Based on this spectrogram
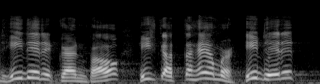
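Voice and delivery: put-on high, innocent child's voice blaming the idol; sly boy. Boy tells grandpa the idol did it, high and innocent. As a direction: play the boy, all wide-eyed innocence.

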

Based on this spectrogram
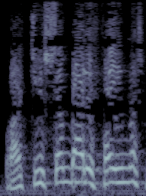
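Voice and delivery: quick, high-pitched imitation of a questioner; mock questioner. Onlookers questioning John the Baptist, mock questioner. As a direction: lightly act out a curious onlooker.

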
